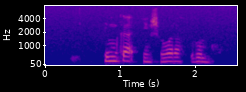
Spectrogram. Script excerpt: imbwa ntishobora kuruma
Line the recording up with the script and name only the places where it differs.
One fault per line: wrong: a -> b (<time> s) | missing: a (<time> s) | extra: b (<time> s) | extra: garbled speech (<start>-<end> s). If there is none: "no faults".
no faults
